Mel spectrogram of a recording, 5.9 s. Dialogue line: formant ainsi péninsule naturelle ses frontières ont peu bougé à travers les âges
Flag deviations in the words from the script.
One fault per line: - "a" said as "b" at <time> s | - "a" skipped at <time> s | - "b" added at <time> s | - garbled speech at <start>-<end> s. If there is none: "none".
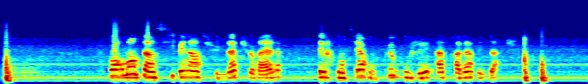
none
